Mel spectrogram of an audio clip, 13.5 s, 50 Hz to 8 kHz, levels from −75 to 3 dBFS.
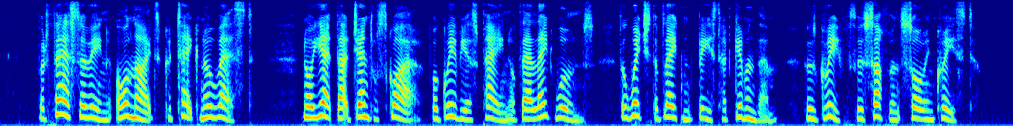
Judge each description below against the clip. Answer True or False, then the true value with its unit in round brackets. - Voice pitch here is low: False (235 Hz)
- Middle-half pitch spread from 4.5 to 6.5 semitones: False (3.9 semitones)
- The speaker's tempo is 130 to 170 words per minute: True (160 wpm)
